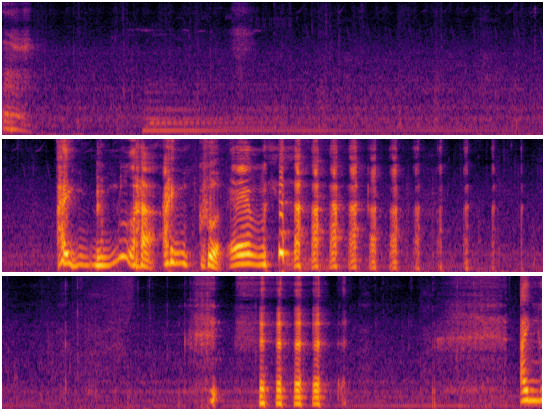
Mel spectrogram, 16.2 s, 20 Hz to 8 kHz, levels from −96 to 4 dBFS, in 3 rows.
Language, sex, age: Vietnamese, male, 30-49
